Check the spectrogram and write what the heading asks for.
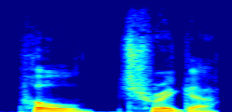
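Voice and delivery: usual speaking voice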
